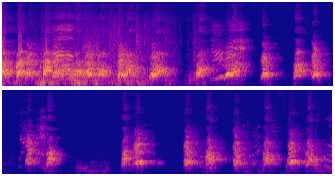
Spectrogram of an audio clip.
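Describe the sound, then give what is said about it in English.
A dog growls and then barks in a rapid string of sharp, loud yaps, with brief pauses between bursts and a low rumble starting things off. “Why are you growling at, Mommy?”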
